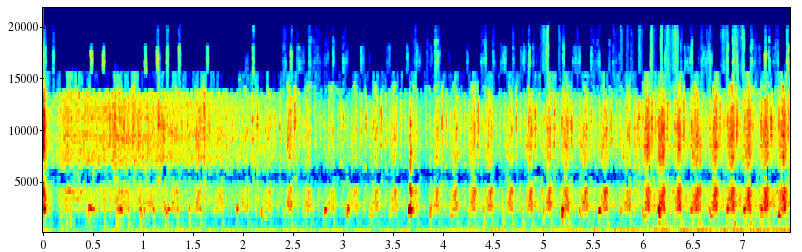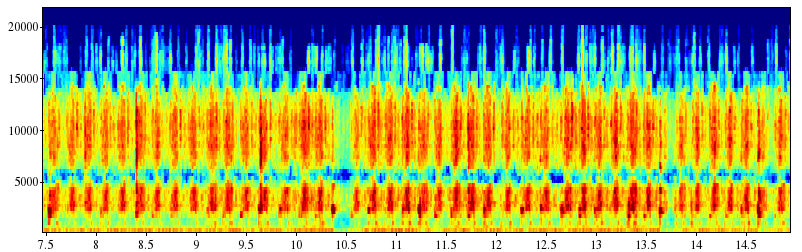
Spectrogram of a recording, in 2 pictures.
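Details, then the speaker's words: Box Chevy Caprice with a Vortec SBC 350 and 700R4 transmission idling with a steady low rumble and a regular knock about three times a second; removing the power steering belt didn't help. Owner suspects a pulley, cracked flexplate or spun bearing. "i started that right now for you so you can kind of hear what it sounds like but it's still not right man it's still not right"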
